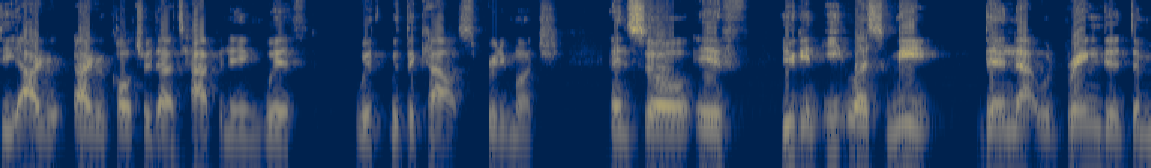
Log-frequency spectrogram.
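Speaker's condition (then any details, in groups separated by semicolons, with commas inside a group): No condition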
